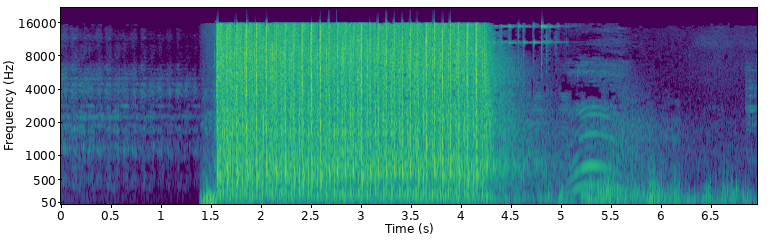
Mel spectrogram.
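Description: Fully automatic AR-15-style rifle firing one continuous burst of rapid, evenly spaced shots lasting about three seconds, starting about a second and a half in, with the echo fading after it stops.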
